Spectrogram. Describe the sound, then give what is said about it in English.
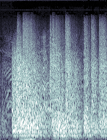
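Soldiers fire guns in a few loud bursts of rough, crackling gunfire, with the shots blurring together into a dense roar. “The soldiers keep firing but fail to stop their advance.”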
